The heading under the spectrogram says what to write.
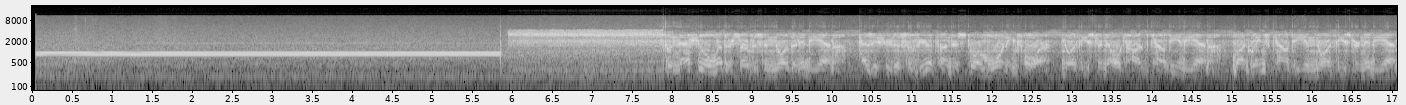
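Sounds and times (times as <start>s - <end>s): radio hiss: 5.8s - 17.0s.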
